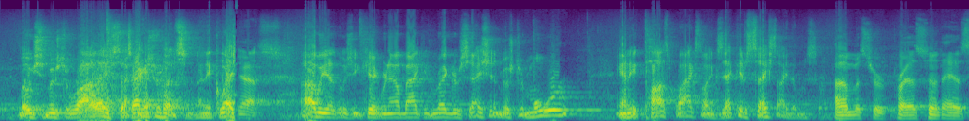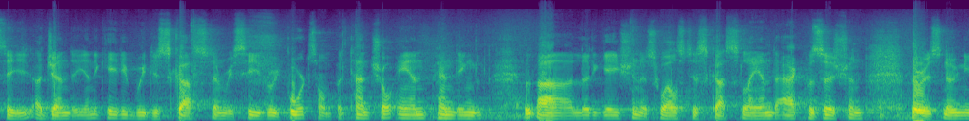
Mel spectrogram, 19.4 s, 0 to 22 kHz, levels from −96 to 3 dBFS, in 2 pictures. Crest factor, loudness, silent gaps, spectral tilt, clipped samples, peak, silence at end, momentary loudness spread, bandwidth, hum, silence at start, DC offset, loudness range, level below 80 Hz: 12 dB; -12 LUFS; none; -5 dB/octave; 0.7%; 0 dBFS; 0 s; 9 LU; 14.5 kHz; none; 0 s; under 0.1%; 5 LU; -44 dBFS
